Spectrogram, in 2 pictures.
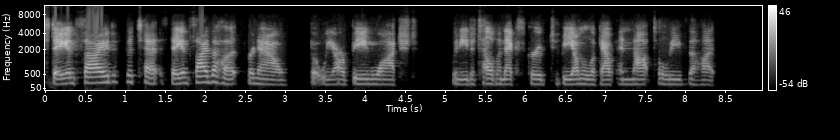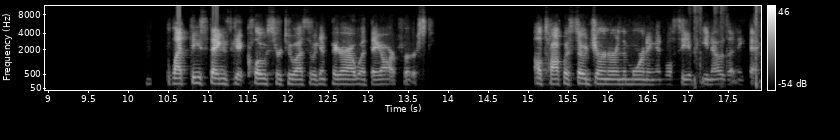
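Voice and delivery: hushed, quiet half-whisper. Leaning over to Crixus in character, warning him quietly: half-whispering. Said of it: "I'll just whisper to him".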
